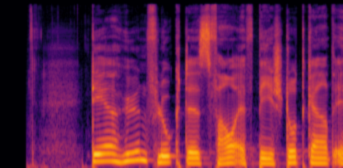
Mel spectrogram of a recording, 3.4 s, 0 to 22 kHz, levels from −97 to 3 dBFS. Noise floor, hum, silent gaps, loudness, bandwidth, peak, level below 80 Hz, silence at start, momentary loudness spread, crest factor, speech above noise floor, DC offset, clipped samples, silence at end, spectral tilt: -48 dBFS; none; none; -18 LUFS; over 20 kHz; -6 dBFS; -42 dBFS; 0.3 s; 3 LU; 14 dB; 31 dB; under 0.1%; under 0.1%; 0 s; -5.5 dB/octave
